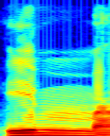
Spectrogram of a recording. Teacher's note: tanwin bertemu dengan huruf mim maka cara bacanya masukkan ke huruf mim yaitu imma bukan lagi inma tapi imma sambil ditahan gunahnya dua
